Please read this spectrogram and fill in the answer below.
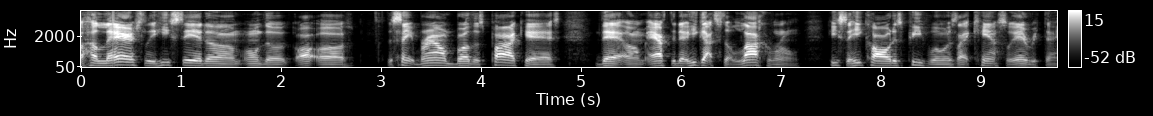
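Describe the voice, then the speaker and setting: In a very clean recording with a silent background and a dry, close sound with no echo, a man with an American accent speaks at a fairly quick pace. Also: medium pitch for a man, ordinary pitch variation. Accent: slight country. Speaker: sports podcast host. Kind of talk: casual sports talk show.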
